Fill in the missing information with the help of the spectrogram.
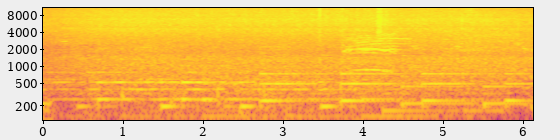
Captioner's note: sound of stream flowing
